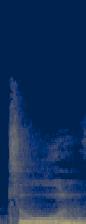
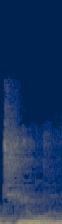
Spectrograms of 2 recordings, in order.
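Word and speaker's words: tune: بعد كده في كلمات واحد تون او تيون، برضو اليو هنا بتتنطق يا اما يو يا اما او، يبقى تيون او تون، الاثنين صح.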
